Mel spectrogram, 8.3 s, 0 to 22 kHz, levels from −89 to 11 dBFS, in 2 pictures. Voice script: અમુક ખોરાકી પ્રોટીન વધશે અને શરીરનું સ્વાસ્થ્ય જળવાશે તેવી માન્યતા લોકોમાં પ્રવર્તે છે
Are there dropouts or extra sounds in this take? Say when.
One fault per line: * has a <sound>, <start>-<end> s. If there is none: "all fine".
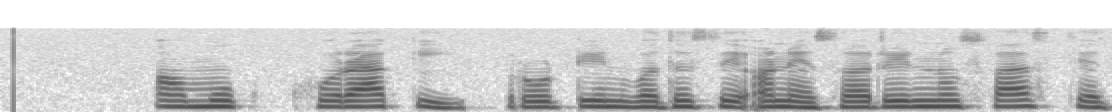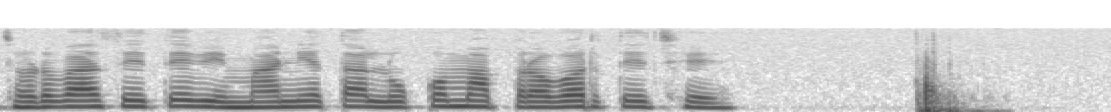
* has a thud, 7.6-8.0 s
